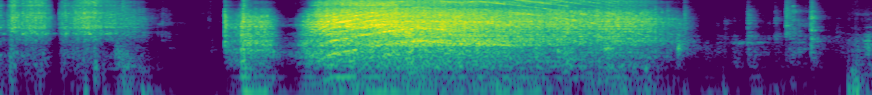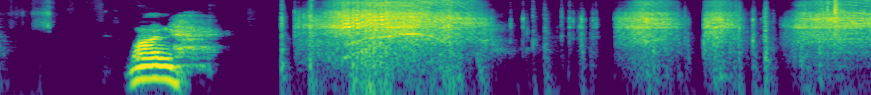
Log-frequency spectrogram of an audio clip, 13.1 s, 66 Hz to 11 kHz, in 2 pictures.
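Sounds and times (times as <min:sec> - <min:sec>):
power drill running: 0:00.0 - 0:01.1, 0:01.7 - 0:05.2, 0:08.7 - 0:13.0.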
